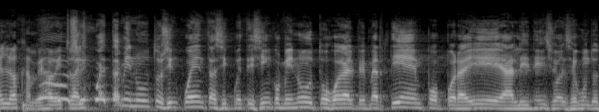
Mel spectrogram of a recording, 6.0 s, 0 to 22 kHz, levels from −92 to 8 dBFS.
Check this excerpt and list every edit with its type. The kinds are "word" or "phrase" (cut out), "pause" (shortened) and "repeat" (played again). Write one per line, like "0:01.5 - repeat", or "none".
none

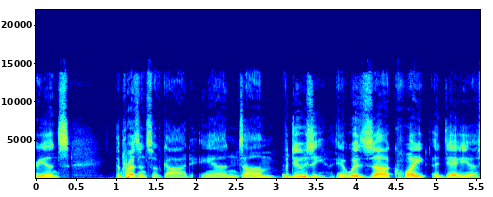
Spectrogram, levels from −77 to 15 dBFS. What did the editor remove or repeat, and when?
0:03.1 - phrase

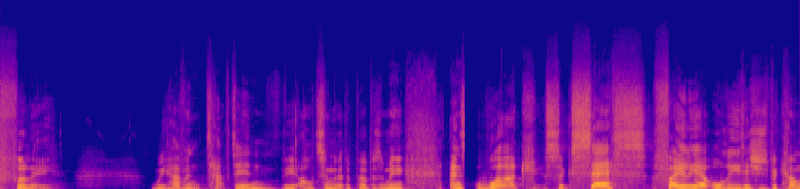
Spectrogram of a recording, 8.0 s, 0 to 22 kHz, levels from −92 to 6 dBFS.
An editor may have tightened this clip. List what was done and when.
0:02.8 - word
0:03.4 - word
0:04.6 - word

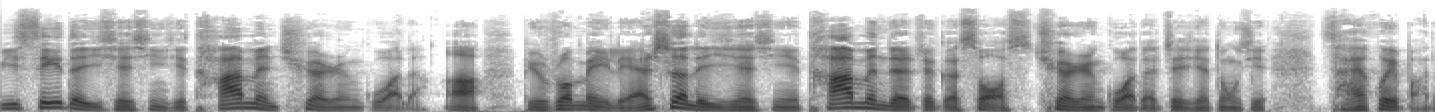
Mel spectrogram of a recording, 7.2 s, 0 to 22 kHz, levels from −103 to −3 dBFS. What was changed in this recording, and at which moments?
none

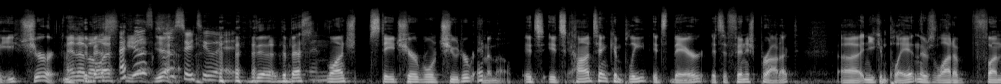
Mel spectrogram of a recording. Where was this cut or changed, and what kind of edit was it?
0:04.8 - word

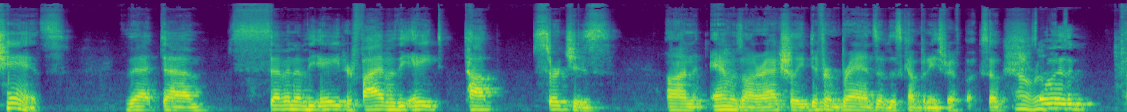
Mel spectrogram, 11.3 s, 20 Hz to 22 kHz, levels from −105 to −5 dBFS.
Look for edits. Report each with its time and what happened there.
none

